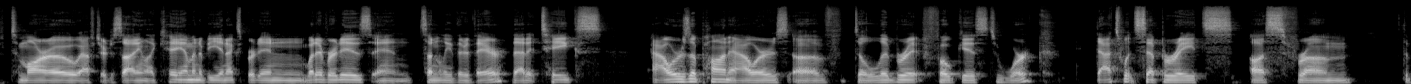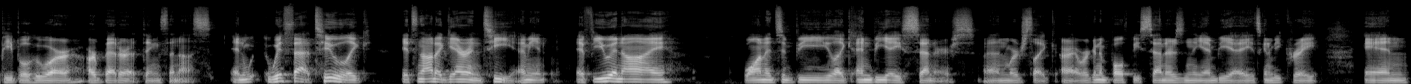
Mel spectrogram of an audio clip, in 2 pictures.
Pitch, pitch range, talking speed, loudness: 100 Hz, 95-105 Hz, 185 wpm, -19 LUFS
